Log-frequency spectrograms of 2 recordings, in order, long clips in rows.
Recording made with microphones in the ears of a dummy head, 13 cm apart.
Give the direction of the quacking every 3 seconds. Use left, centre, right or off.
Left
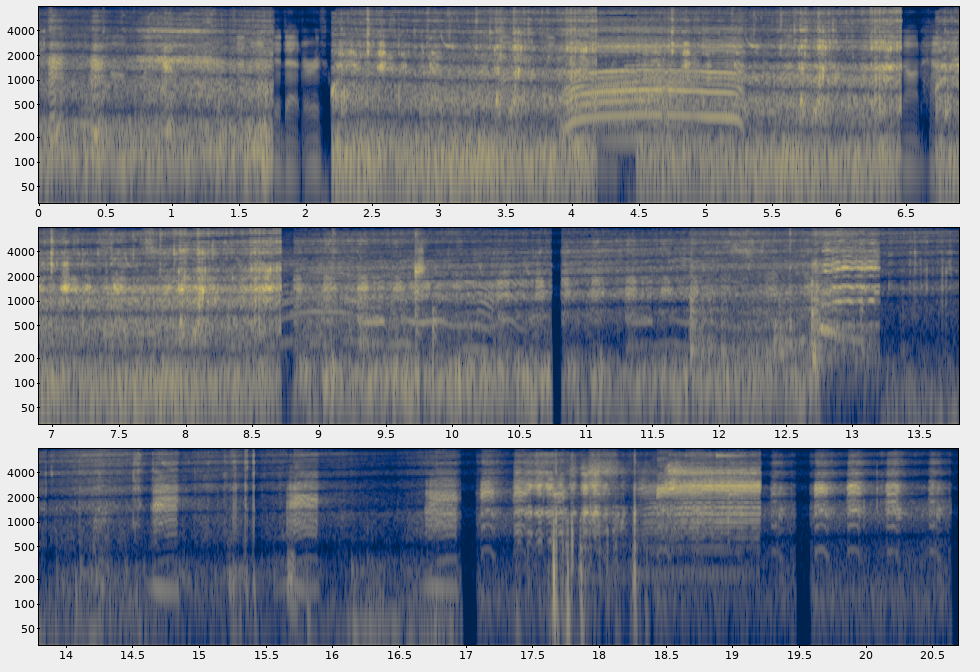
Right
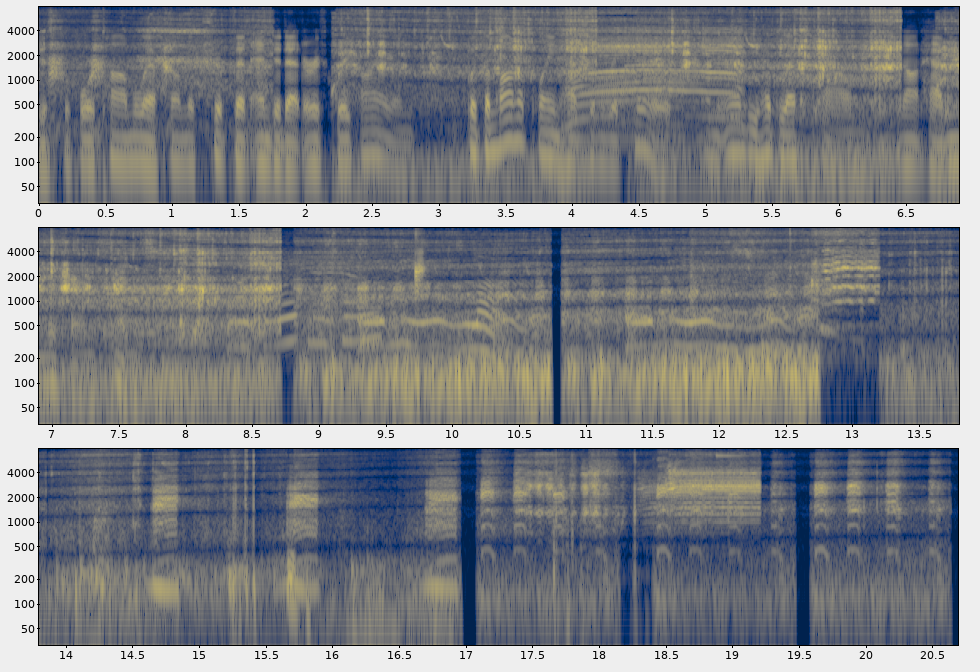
left, left, centre, right, right, right, right.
